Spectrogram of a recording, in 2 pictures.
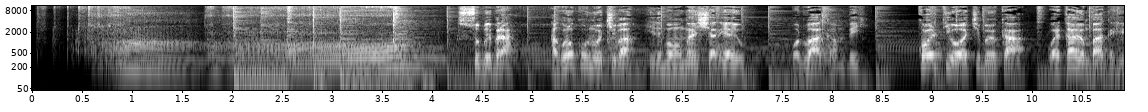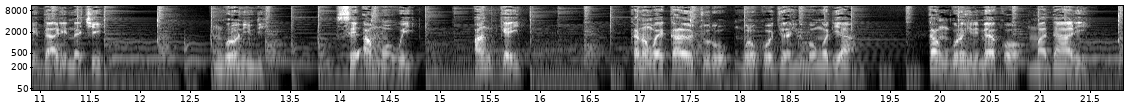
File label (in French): CODE DE LA ROUTE DENDI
